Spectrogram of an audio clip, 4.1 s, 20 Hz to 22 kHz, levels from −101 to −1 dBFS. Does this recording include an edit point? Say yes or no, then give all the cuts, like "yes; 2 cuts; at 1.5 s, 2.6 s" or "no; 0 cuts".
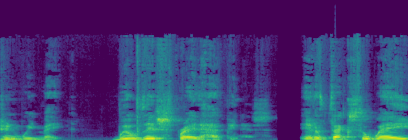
yes; 1 cut; at 3.0 s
